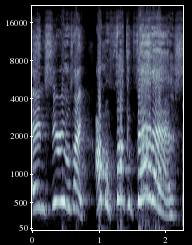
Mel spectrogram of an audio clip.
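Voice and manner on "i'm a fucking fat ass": sudden, high-pitched yelled outburst. Retelling what a phone assistant said: imitating Siri yelling. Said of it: "Siri yelled at me".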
